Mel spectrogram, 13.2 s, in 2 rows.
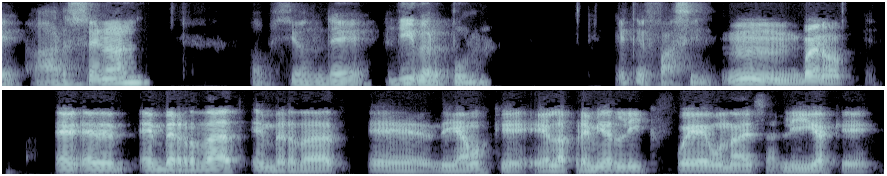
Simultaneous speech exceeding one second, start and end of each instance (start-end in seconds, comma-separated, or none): none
